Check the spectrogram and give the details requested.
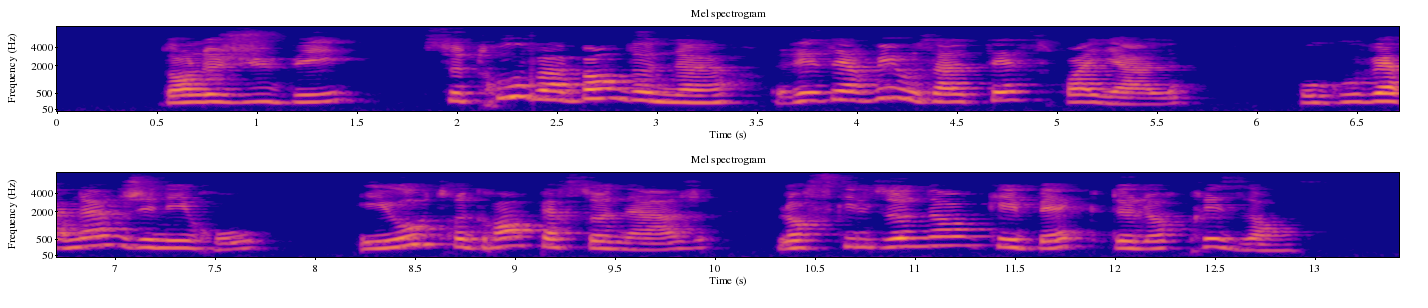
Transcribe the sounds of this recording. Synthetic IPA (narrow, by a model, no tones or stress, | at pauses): d̪ɑ̃ləʒybe | sət̪χuvɛ̃bɑ̃d̪ɔnœːʁːezɛʁveozalt̪ɛsʁwajal | oɡuvɛʁnœʁʒeneʁo | eot̪χəɡʁɑ̃pɛʁsɔnaʒ | lɔʁskilzɔnɔʁkʲebɛkd̪əlœʁpχezɑ̃s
